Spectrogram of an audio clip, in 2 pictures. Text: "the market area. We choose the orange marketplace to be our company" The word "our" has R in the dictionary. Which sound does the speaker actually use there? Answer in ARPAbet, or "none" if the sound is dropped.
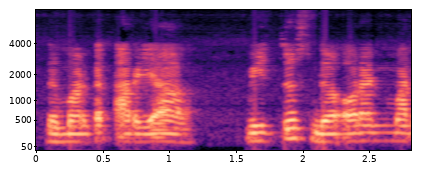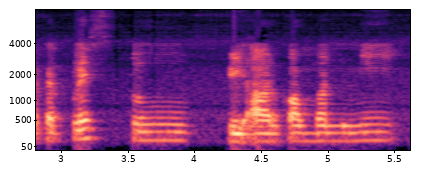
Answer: R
